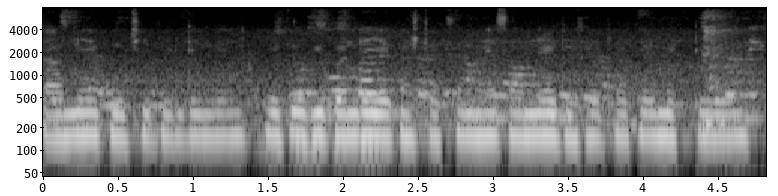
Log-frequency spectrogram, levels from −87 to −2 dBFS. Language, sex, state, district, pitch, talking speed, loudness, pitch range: Hindi, male, Jharkhand, Sahebganj, 150 Hz, 225 wpm, -26 LUFS, 150-155 Hz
